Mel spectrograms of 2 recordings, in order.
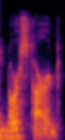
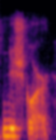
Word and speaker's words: Norsgaard: that time period and he always pronounced it in this country Norse guard. which I know is not the the Norwegian um saying of it. Uh my mother said that his pronunciation originally before he moved was nushkor.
